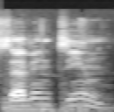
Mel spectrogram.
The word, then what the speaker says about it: seventeen: a última sílaba ela a seventeen nós falamos seventeen que é a sílaba tônica então muito cuidado na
